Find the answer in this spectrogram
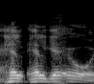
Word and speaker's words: Helgeå: It was called, I'm going to say this wrong, Helgia Festivalen before? Or Exactly. Kind of Helgeå is the Swedish way of pronouncing it, but this is exactly why we changed the name.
